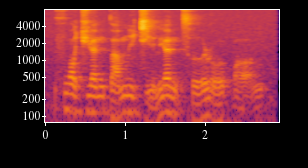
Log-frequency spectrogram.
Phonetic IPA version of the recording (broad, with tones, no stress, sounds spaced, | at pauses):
x w ɔ˥˩ t͡ɕ ɥ ɛ˥ n t̪ ä˧˥ m i˥˩ t͡ɕ ḭ˨˩ l j ɛ˥˩ n t͡sʰ ɹ̩˧˥ ɻ o˧˥ ʊ̯ p ɑ̰˨˩˦ ŋ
